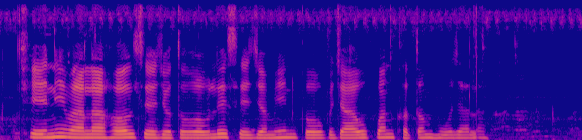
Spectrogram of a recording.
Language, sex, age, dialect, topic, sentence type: Bhojpuri, female, 36-40, Northern, agriculture, statement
